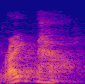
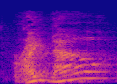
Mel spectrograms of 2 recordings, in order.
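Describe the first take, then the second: First: Matter-of-fact big-sister answer on "right now"; firm confirmation. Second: "Right now" high and rising; high-pitched childish check on "Right now"; startled question. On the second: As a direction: ask "Right now" as a surprised little kid. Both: Acted.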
